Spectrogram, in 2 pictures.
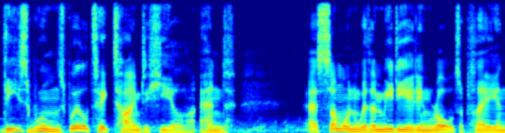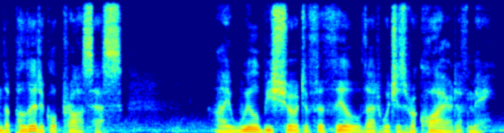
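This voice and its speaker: A man voicing a refined, suave young nobleman and clan head in a video game, coolly shrewd, with polished, measured, formal diction. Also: fairly low pitch, darkish tone, a little hiss or hum, close to an everyday voice. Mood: composed, earnest. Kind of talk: scripted video game character dialogue. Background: background music.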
